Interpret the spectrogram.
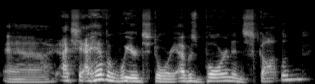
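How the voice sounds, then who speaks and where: A man's voice: on the high side, sing-song, fairly quick. A middle-aged Canadian man, an animation producer being interviewed, telling his history in a hesitant, wry, casual way with many restarts.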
